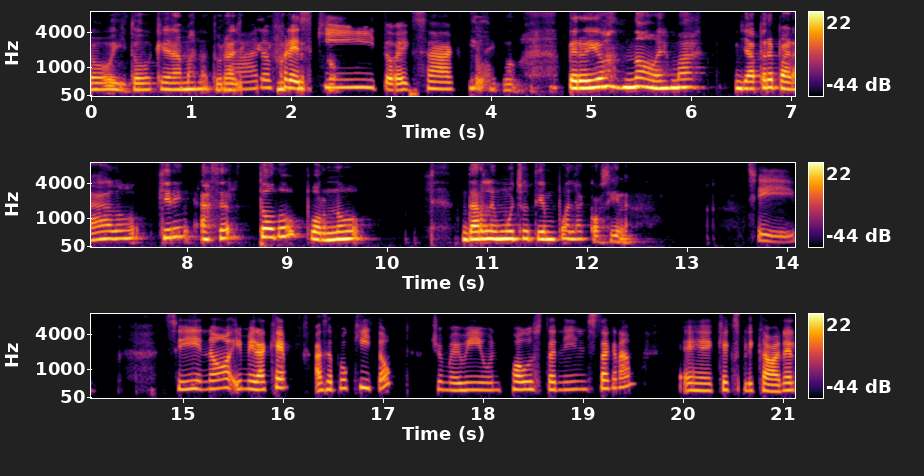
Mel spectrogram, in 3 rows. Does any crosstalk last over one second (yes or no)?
yes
